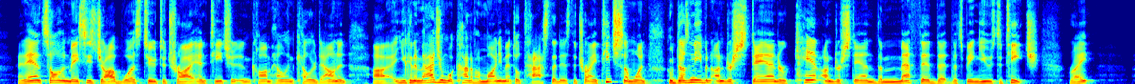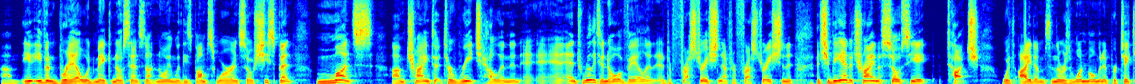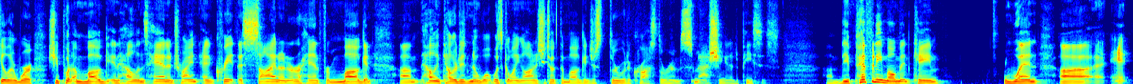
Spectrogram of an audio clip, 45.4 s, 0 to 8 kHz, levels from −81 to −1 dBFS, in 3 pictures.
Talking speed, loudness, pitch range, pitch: 210 wpm, -19 LUFS, 130-160 Hz, 145 Hz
